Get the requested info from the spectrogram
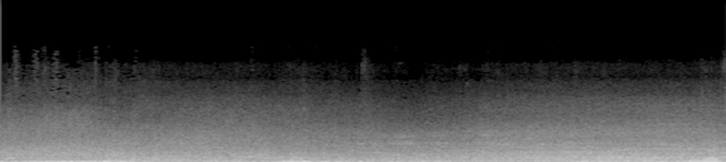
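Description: Wind blowing across the camera microphone: a steady rushing noise with an uneven low rumble, with the sea's surf possibly mixed in.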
